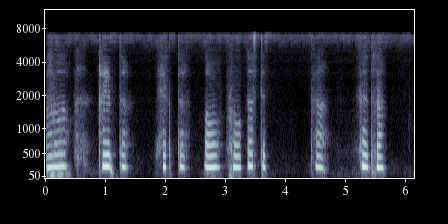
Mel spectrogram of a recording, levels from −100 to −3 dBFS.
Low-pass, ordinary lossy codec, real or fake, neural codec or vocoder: 7.2 kHz; none; fake; codec, 16 kHz, 1.1 kbps, Voila-Tokenizer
